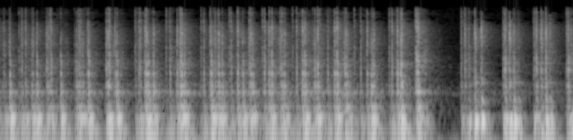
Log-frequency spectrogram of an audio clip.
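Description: Long nails tap with both hands on a flat, solid white laminate desk surface, making quick, scattered, irregular clicks, each with a short low, dull body. The taps come in uneven bursts, with a brief pause just after three seconds before they resume.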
